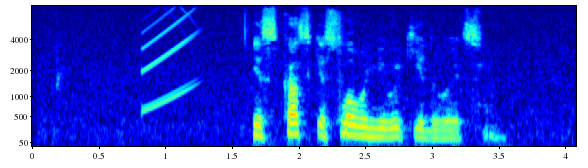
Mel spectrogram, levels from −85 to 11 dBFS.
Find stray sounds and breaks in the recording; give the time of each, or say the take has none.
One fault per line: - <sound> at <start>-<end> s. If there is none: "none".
- chirp at 0.8-1.3 s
